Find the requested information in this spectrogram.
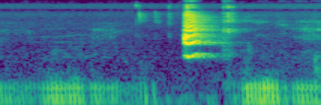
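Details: Relaxed pet Ragdoll cat purring contentedly, a sign of pleasure: a soft, low, continuous rumbling purr, broken midway by a brief, louder mew-like vocal burst before the purring resumes.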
